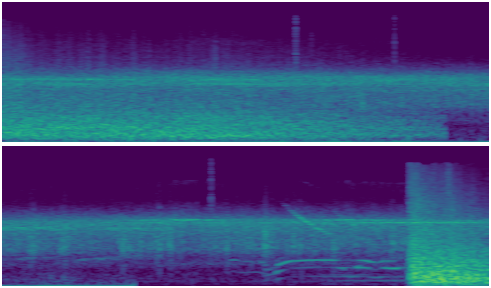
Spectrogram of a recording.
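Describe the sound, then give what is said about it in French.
Explosions destroying the giant Bamiyan Buddha statues carved into the mountainside of Afghanistan's Bamiyan valley: a sustained, dense roar gives way to a quieter stretch, then a sudden loud burst near the end. “je peux vous faire entendre le bruit que ça fait quand ils les ont détruits, les Bouddhas.”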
